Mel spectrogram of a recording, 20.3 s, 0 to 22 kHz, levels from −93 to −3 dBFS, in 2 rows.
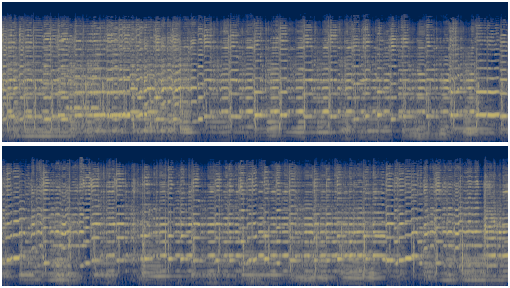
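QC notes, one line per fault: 0.00–3.56 s, doubled audio track: the same audio was likely mixed in twice through a slower second path, so an equally loud, dry, full-band copy trails by roughly 300 ms, already running at the start and stopping abruptly at 3.56 s.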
